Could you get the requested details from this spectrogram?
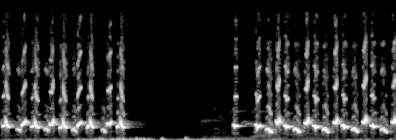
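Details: Sooty-headed bulbul in long rapid-fire song used to draw other bulbuls into replying; quick bubbling repeated notes, a pause with soft low knocks, then another fast chattering run.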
